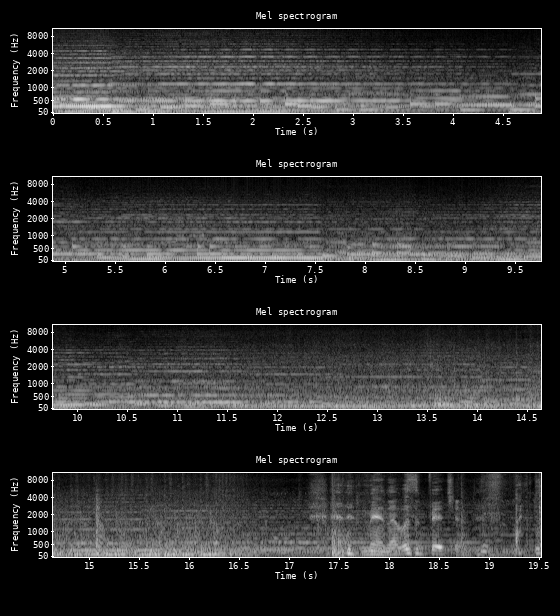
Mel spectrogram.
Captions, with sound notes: (engine humming) (crickets chirping) (laughs) Man, that was a pitching.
